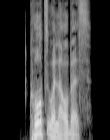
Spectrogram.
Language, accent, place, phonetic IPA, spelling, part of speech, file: German, Germany, Berlin, [ˈkʊʁt͡sʔuːɐ̯ˌlaʊ̯bəs], Kurzurlaubes, noun, De-Kurzurlaubes.ogg
- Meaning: genitive singular of Kurzurlaub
